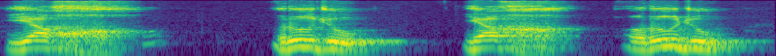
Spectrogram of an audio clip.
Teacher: را جو ہے اس کے اوپر پیش ہے، پر پڑھا جائے گا، اس کو بری نہیں پڑھنا.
